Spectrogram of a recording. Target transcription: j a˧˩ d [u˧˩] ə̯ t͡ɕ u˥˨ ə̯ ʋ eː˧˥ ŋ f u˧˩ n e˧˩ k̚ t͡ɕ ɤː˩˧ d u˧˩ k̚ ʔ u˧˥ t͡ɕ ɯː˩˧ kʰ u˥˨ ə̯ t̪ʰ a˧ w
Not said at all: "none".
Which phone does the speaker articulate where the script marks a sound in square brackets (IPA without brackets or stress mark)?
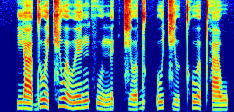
u˥˨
